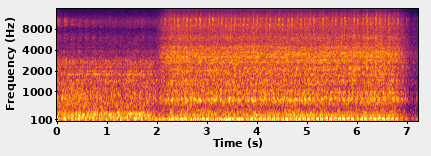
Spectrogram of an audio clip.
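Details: S-1115 single-cylinder rice-mill diesel, serviced for thick black smoke, fuel use and overheating, warming up after reassembly: a steady, even, clean thump of about four beats a second, a normal idle.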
